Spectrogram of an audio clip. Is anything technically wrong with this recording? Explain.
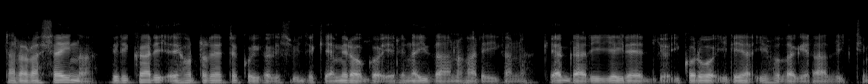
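Yes, there's Opus voice compression across the whole clip. Sound tops out around 8 kHz, and the coarse excitation coding leaves the speech muffled, hoarse and faintly robotic. That's the SILK coder squeezed hard, which fits a rate near 12 kbps.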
